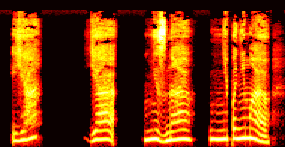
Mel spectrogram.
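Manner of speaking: frightened stammering whisper. A girl answers the narrator's questions, in a frightened stammering whisper. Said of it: "испуганно и запинаясь, зашептала девица".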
